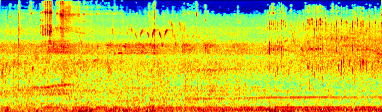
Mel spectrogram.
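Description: Steady drone of a distant engine, holding an even low pitch throughout.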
